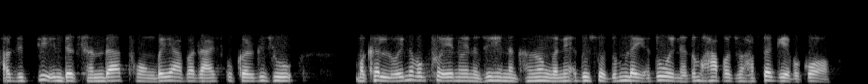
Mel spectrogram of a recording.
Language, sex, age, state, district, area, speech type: Manipuri, female, 45-60, Manipur, Kangpokpi, urban, conversation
